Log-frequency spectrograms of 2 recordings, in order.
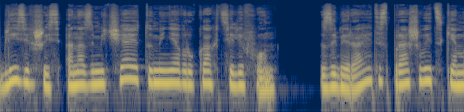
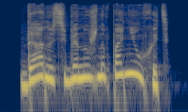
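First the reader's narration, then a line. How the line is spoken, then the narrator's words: Excited, agitated. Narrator (Russian): взволнованно говорит она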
